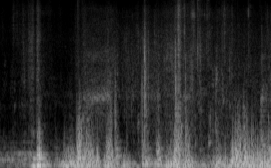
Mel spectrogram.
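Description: Wind buffeting the microphone aboard a small open skiff, with knocks and thumps against the boat's hull; the loudest is a low thump about half a second in.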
